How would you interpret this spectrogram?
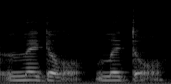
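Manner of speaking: little with the T as a quick D, liddle; flap T little. Shown as a demonstration. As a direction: say little as liddle, soft flapped T. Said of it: "we pronounce them as a D".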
